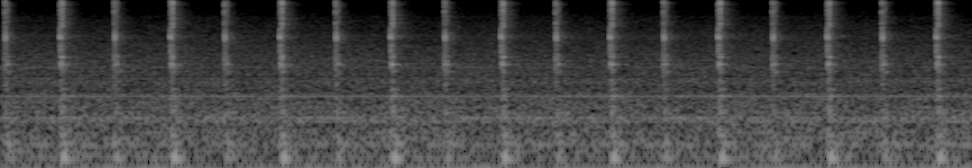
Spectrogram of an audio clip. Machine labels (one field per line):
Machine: valve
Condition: normal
